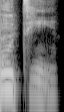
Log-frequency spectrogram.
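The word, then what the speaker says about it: Mutti: fact, in Italian, the I is an E, said like an E. Yeah, so so it's mutte. muti. So it's like Muti. technically.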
